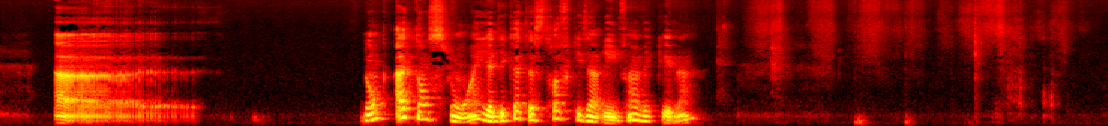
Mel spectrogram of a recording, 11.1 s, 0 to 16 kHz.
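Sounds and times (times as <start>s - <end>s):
woman's long wordless vocal sound: 0.6s - 2.0s
woman speaking: 3.6s - 7.0s.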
